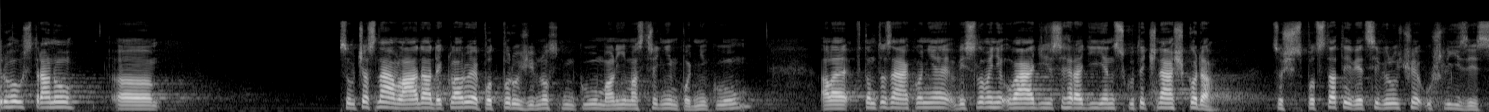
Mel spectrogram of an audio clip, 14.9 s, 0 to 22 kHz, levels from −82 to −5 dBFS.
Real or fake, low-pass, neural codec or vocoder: real; 9.9 kHz; none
